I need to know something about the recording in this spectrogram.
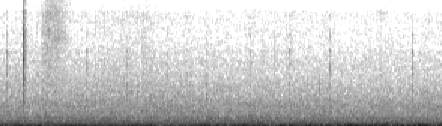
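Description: Steady low rumble of a car driving, heard from inside the cabin, with a brief click about a quarter second in.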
